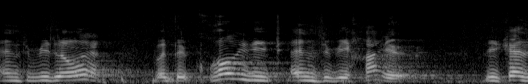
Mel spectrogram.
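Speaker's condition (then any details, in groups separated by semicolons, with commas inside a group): Cerebral palsy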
